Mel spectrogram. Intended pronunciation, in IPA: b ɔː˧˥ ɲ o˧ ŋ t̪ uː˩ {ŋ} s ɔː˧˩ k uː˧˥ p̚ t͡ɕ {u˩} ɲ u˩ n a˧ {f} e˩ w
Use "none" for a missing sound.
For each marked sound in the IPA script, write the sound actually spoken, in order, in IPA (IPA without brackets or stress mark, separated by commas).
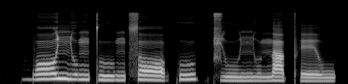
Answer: ŋ, uː˩, pʰ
